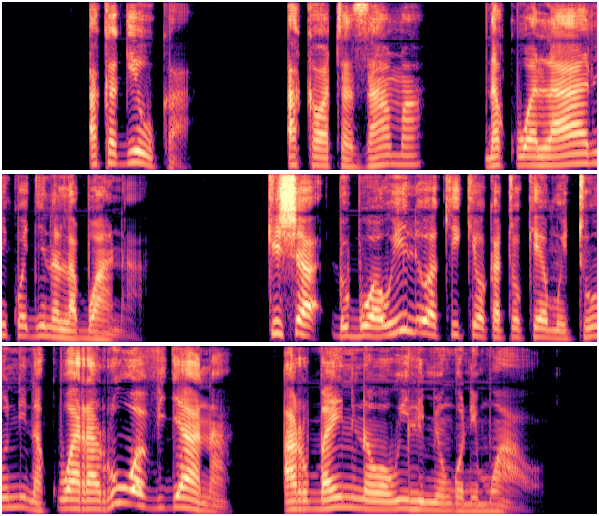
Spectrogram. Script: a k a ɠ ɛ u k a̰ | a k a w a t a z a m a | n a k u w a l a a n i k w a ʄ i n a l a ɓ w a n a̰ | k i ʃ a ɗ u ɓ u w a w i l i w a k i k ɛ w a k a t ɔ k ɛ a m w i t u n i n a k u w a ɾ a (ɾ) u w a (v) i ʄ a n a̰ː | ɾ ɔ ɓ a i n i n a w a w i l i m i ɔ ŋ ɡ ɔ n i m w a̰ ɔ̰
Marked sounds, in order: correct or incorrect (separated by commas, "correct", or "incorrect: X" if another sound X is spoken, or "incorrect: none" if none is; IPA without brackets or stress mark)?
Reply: correct, correct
